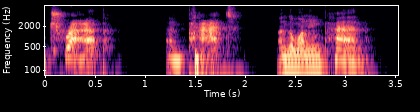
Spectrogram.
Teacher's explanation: So in my speech, there's no difference between the vowel in trap and pat and the one in pan. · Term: TRAP vowel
